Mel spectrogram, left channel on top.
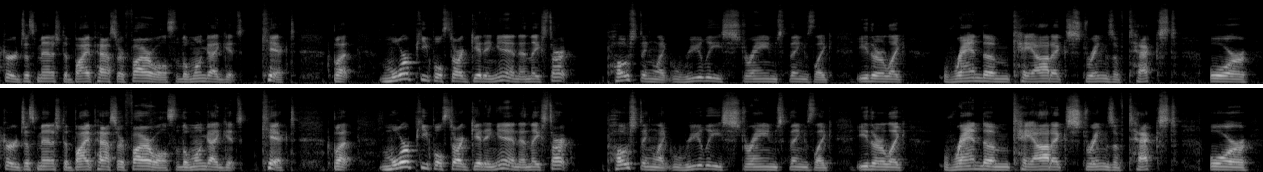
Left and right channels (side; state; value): left; quieter; 3.8 dB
